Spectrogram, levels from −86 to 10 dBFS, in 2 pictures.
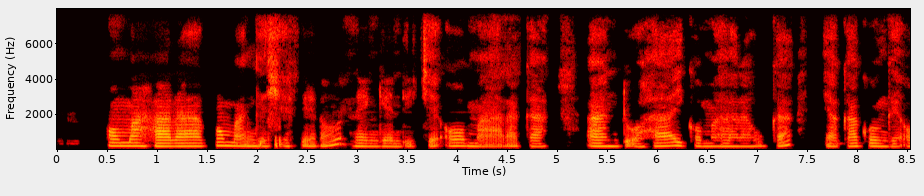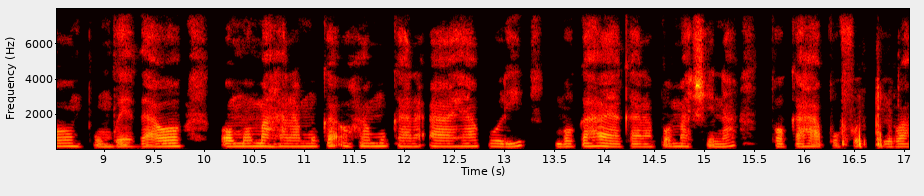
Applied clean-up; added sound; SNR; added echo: none; none; none; none.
